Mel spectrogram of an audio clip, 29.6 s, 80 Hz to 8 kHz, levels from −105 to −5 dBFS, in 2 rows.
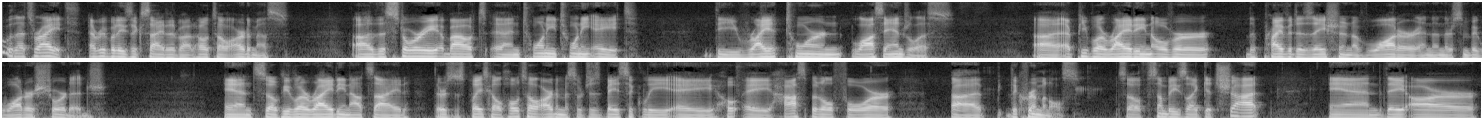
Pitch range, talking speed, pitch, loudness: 95-115 Hz, 145 wpm, 105 Hz, -24 LUFS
